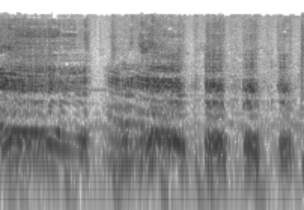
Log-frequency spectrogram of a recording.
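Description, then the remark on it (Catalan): Deep, throaty bellows from rutting deer stags, a long groaning roar followed by several shorter rhythmic grunting calls, loud with no voices. “És la brama dels cérvols que cada vegada atrau a més visitants.”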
